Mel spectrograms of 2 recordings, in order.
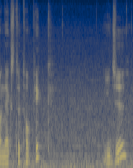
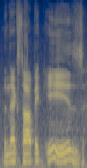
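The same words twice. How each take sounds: First: Hesitant put-on Korean accent. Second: Said in the usual way. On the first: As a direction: say it haltingly in a Korean accent, searching. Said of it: "with the Korean accent".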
